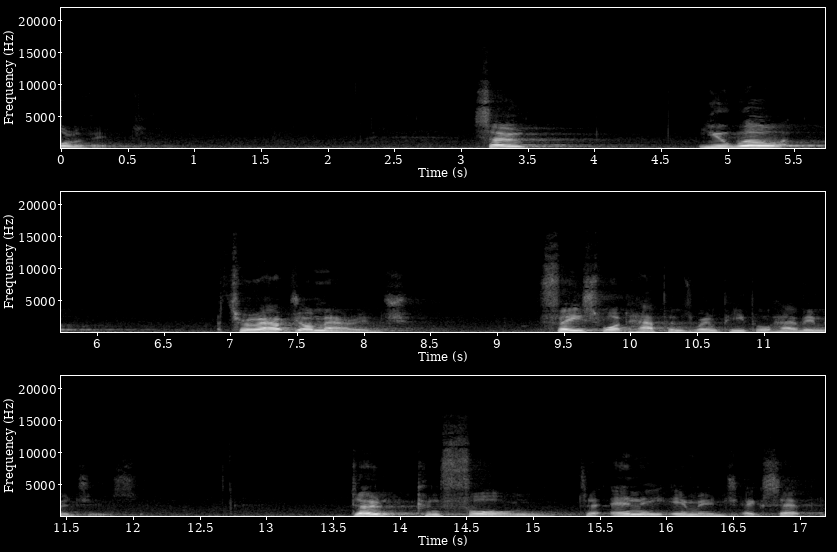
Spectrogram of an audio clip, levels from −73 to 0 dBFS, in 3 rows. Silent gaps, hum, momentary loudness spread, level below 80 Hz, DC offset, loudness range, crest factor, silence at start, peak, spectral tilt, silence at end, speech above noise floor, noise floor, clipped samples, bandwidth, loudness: none; none; 21 LU; -62 dBFS; under 0.1%; 8 LU; 22 dB; 0 s; -4 dBFS; -7.5 dB/octave; 0 s; 34 dB; -55 dBFS; under 0.1%; 12 kHz; -23 LUFS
